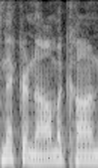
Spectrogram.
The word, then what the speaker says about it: Necronomicon: of hear the it's it's Necronomicon with an extra ick it's I don't it's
